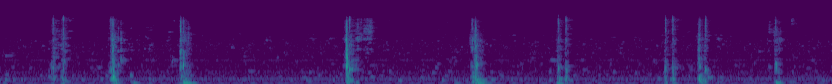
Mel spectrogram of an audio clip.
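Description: A computer mouse clicks about a dozen times, sharp and isolated over a faint hum, spaced at irregular intervals and quiet overall, with no talk.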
